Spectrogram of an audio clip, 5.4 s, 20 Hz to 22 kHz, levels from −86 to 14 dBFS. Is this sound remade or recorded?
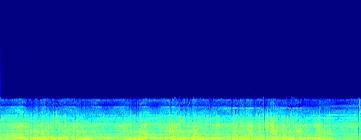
remade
